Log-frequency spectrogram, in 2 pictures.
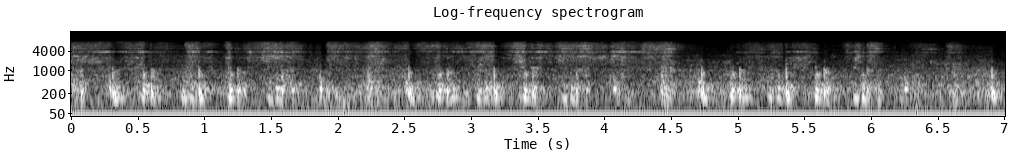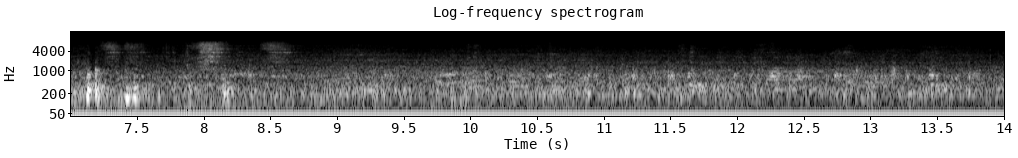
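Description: A train's wheels clatter over rail joints as it pulls away, fading into the distance.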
